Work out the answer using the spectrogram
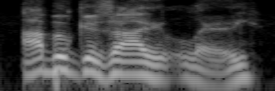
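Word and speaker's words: Abughazaleh: And I believe the pron full pronunciation of her name is Abu Gazale. I may have messed that up.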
